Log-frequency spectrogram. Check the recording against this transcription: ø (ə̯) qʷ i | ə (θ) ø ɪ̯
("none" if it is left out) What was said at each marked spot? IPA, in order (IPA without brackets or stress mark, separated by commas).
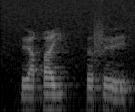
ɪ̯, f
